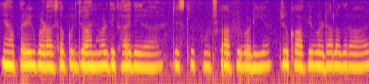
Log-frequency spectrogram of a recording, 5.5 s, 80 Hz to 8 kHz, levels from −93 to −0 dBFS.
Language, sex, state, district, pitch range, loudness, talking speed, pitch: Hindi, female, Rajasthan, Churu, 220-230 Hz, -13 LUFS, 240 wpm, 225 Hz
